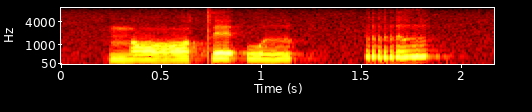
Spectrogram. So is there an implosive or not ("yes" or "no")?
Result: no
